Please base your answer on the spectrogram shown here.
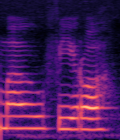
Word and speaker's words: maghfirah: Contoh, wallahu ya'idukum maghfiratan dibaca menjadi wallahu ya'idukum maghfirah.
